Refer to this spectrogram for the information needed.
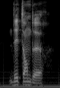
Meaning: regulator
- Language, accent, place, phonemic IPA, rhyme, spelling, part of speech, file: French, France, Lyon, /de.tɑ̃.dœʁ/, -œʁ, détendeur, noun, LL-Q150 (fra)-détendeur.wav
